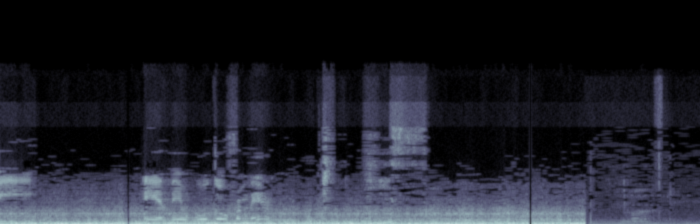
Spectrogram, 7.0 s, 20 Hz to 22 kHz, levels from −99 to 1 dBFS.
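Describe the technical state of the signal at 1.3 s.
At 1.3 s the signal sits just after a gap at a join of encoded pieces, running from 1.27 to 1.29 s, a silence of about 23 ms. Two separately encoded stretches were butted together untrimmed, so one encoder's start-up delay and the other's final-frame padding remain. It sounds like a brief dropout, with the sound resuming where it stopped, recurring every 4.0 s. On a waveform it shows as a near-flat strip; a spectrogram shows a thin vertical blank band with slightly softened edges.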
